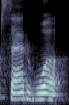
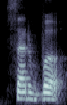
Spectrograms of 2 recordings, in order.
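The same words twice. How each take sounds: First: The middle consonant sounds like a W. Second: The middle consonant sounds like a V. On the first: The speaker calls it wrong. "It is not Sarva. There's no W in Sanskrit" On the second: The speaker calls it right. "It's only V. So Sarva"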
